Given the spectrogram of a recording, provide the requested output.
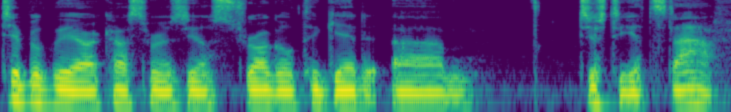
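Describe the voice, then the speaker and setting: Dark, mellow tone at a moderate pace. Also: man. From Canada. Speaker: technology sales and marketing director. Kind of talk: casual interview. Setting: studio in a bar venue.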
